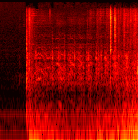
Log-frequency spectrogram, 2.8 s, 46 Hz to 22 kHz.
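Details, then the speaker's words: Piper Cherokee Six, mixture full, fuel pump on, cranked with magnetos off to spin the prop about three turns and circulate oil: steady, fairly slow rhythmic starter churn of compression pulses, no firing; normal cranking. "I'm just going to let the prop spin, maybe give it about 3 rotations so that the oil will circulate through the engine."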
